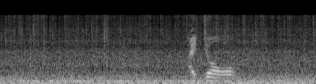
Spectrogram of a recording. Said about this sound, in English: I keep slipping. It's raining a lot. And I physically... I felt much more safe at other times while driving than I do right now.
